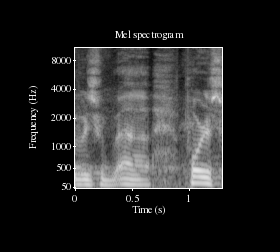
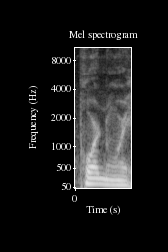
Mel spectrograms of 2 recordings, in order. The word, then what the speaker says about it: Portnoy: It might have been because Dave Portis was wearing that BYU jersey, so he took all the heat. But I think I said his name wrong, so whatever. Portnoy, yeah.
